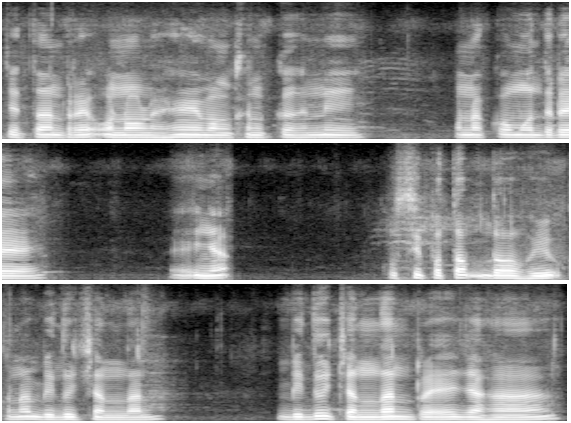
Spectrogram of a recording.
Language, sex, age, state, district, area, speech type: Santali, male, 45-60, Odisha, Mayurbhanj, rural, spontaneous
